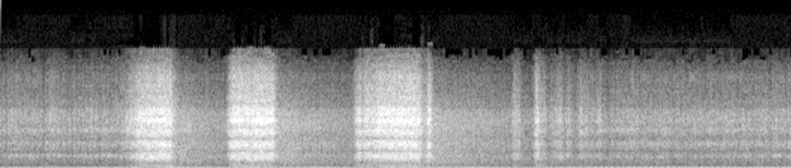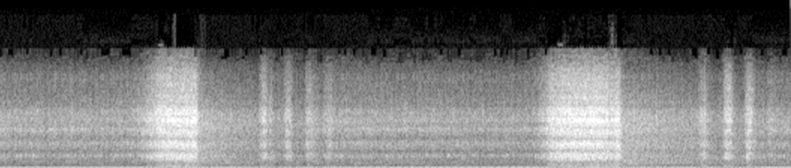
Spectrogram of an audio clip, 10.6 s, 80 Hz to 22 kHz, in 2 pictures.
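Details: 1988 Cadillac Brougham just fitted with new Walker bolt-in one-piece exhaust and muffler replacing rotted original; deep even burble at idle with a few clean revs that rise and settle, smooth with no rattles or leaks.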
